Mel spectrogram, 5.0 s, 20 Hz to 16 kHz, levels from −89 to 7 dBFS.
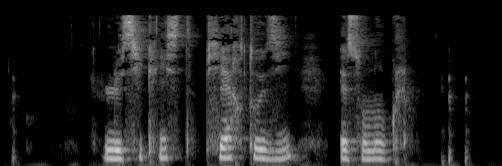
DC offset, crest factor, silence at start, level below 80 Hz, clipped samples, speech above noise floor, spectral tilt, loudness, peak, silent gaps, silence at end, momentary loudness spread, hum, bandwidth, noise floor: under 0.1%; 20 dB; 1.05 s; -64 dBFS; under 0.1%; 48 dB; -4 dB/octave; -25 LUFS; -8 dBFS; none; 0.95 s; 15 LU; none; 12 kHz; -73 dBFS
